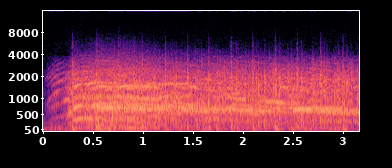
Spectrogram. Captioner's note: cheers and applause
